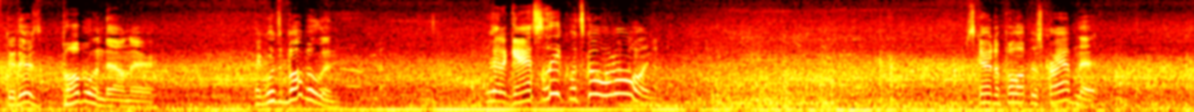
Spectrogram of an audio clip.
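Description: An adult talks casually close by, in short bursts.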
